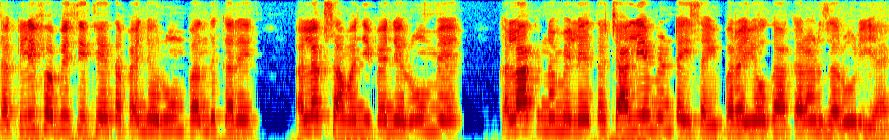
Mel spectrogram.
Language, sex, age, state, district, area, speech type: Sindhi, female, 60+, Gujarat, Kutch, urban, spontaneous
